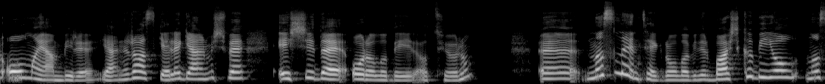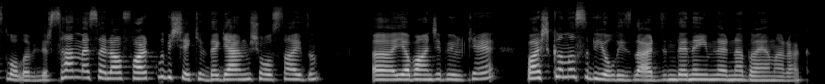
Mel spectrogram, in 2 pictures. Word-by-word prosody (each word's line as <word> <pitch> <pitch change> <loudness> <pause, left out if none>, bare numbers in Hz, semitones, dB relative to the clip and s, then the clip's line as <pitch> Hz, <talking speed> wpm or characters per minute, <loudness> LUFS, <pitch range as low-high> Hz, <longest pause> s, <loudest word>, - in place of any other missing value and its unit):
olmayan 290 -9 +4
biri. 195 0 -2
Yani, 205 +4 -2
rastgele 280 -5 +2
gelmiş 255 +3 -1
ve 290 -1 +4 0.3
eşi 265 +2 0
de 235 -4 +7
oralı 210 -5 +2
değil, 190 0 -4
atıyorum. 195 - -6 0.7
Eee, 265 0 +1
nasıl 410 - +1
entegre 220 - -2
olabilir? 205 +1 -2
Başka 250 +9 +3
bir 330 -1 +2
yol 325 0 +2
nasıl 295 0 -4
olabilir? 195 -3 -4
Sen 325 +11 -2
mesela 295 -3 0
farklı 275 +4 +1
bir - - +1
şekilde 240 -7 -3
gelmiş 230 +2 0
olsaydın, 235 +1 -4 0.5
eee, 220 - +4
yabancı 225 +1 +2
bir 230 -1 -2
ülkeye, 260 - -5 0.3
başka 295 +5 +2
nasıl 345 -3 -3
bir 270 - -1
yol 220 -3 0
izlerdin 210 +1 -2
deneyimlerine 225 -2 0
dayanarak? 190 -1 -6
240 Hz, 140 wpm, -23 LUFS, 215-285 Hz, 0.7 s, de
